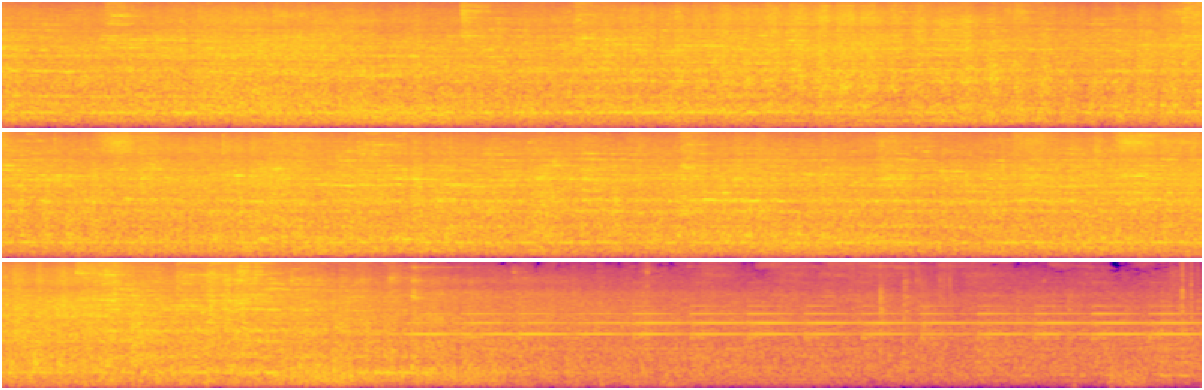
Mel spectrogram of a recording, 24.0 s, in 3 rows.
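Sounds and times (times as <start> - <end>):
freight train rolling past: 0.0 - 24.0.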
